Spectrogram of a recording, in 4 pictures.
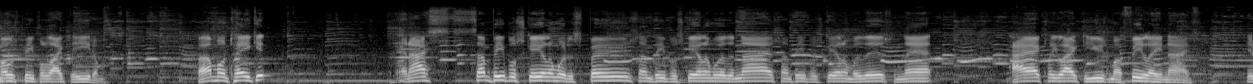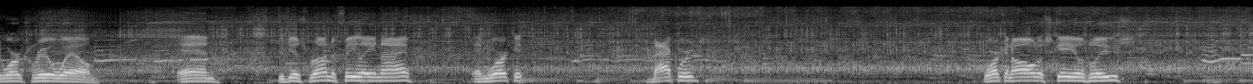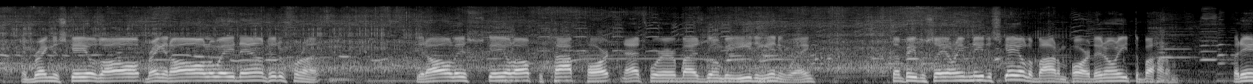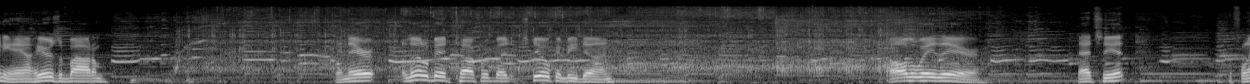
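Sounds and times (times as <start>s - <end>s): electric fillet knife motor: 0.0s - 2.7s, 3.4s - 50.0s
faint background music: 0.0s - 50.0s
blade scraping fish scales: 12.5s - 35.4s, 39.3s - 47.4s.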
